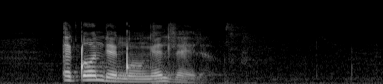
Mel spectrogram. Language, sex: Zulu, male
